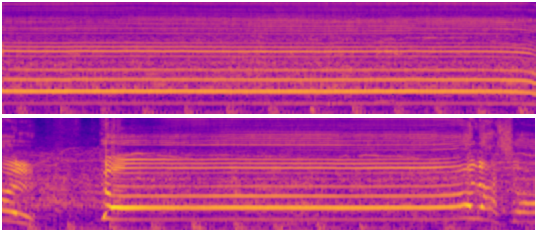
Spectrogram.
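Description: Football commentator's drawn-out goal cry, a loud, high held 'gooool' on one steady note that drops off about five and a half seconds in, then a second long held note from about six and a half seconds to the end.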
